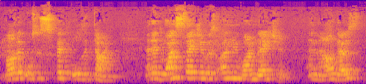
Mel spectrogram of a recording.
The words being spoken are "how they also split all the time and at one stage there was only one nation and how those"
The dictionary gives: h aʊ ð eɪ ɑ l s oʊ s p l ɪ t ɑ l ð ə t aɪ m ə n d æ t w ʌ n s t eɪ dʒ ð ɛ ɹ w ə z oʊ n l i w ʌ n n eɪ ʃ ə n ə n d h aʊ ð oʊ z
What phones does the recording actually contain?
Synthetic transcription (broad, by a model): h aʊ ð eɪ ɑ l s oʊ s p ɪ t ɑ l ð ə t aɪ m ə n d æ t w ʌ n s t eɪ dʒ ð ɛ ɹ w ə z oʊ n l i w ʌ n n eɪ ʃ ə n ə n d h aʊ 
